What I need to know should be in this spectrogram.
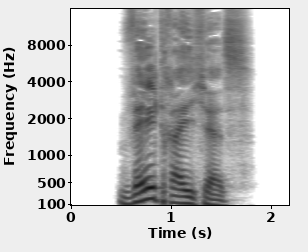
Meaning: genitive singular of Weltreich
- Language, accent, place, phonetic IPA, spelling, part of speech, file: German, Germany, Berlin, [ˈvɛltˌʁaɪ̯çəs], Weltreiches, noun, De-Weltreiches.ogg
